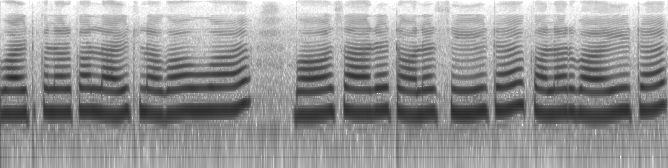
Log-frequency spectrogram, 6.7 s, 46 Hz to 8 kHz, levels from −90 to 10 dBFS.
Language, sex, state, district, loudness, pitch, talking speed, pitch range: Hindi, female, Haryana, Charkhi Dadri, -13 LUFS, 255 Hz, 135 wpm, 250-270 Hz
